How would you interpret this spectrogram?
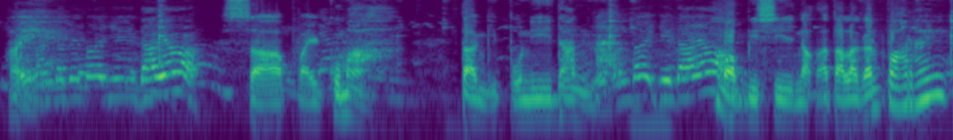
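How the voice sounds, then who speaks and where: A man's voice: fairly low pitch, expressive, crowd noise. An actor playing a hungry, jokey village man who grumbles and exclaims in a comedic radio drama. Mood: hungry, complaining. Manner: exclaiming, drawn-out complaints.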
